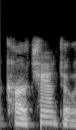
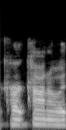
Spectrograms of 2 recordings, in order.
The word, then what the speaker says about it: Carcano: They have now said that this is a 6.5 Mannlicher Carchanto. He mispronounces it, and it's right there on the documentary, Mannlicher Carchanto. And of course, this is the alleged murder weapon, the Mannlicher Carcano Italian carbine from World War II with the misaligned sight.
